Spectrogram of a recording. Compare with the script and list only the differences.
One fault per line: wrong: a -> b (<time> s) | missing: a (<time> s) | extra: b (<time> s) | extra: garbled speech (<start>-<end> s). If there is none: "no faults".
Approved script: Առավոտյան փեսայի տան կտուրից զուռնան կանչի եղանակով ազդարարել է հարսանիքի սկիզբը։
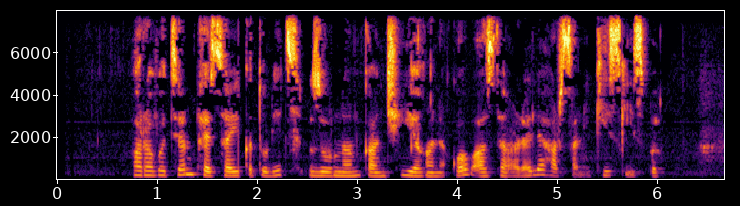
missing: տան (1.8 s)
